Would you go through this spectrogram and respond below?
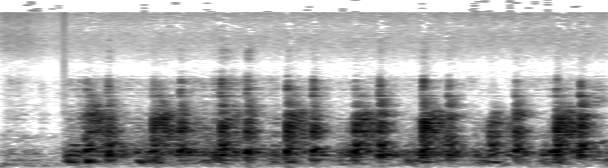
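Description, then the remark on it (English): A fetal heartbeat on a doppler monitor during a pregnancy checkup, a fast, steady whooshing pulse repeating about two to three times per second, loud, with no voices. “We're gonna listen to the heartbeat now.”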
